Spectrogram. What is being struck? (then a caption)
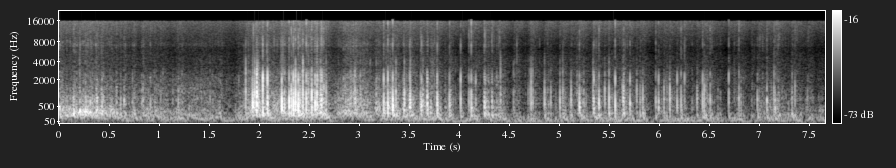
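Linen fabric pillow. An embroidered beige linen pillow, a stitched fabric cushion, is scratched with nails and tapped with a fingertip. The result is soft, dry, crackly scratching with quick, irregular taps, including a louder rough scrape burst about two seconds in. Quieter rustling scratches follow.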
